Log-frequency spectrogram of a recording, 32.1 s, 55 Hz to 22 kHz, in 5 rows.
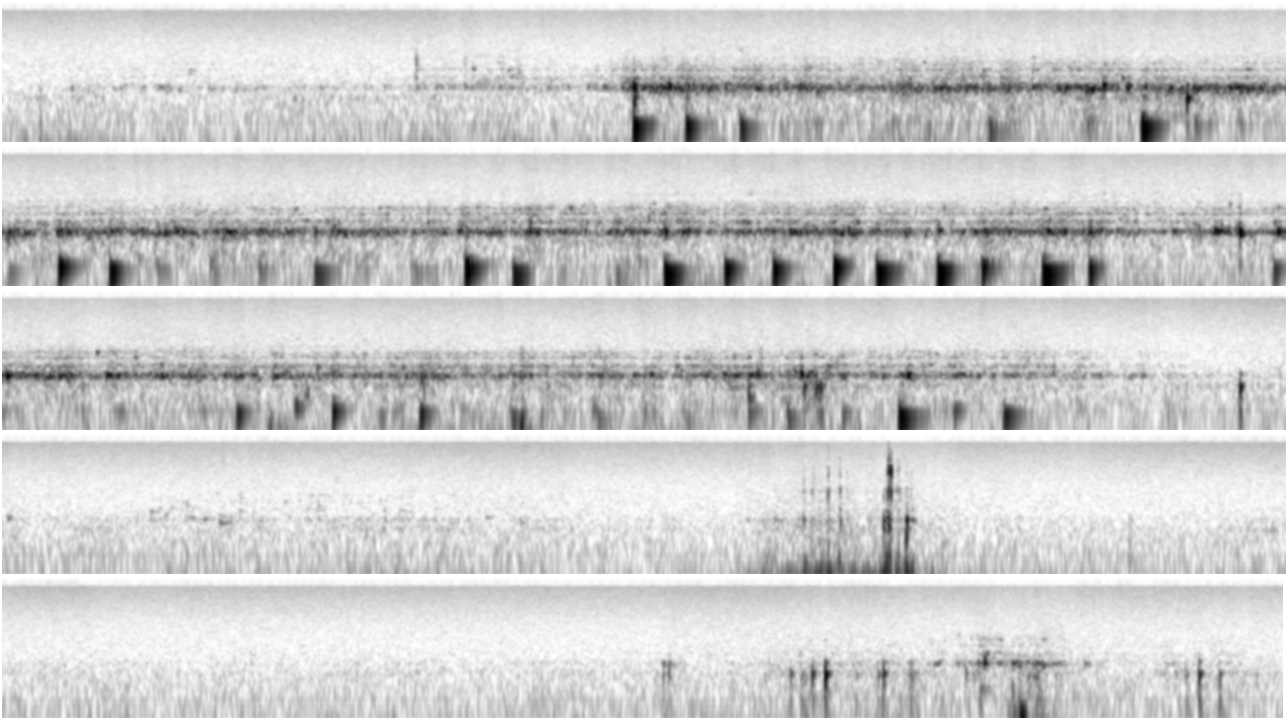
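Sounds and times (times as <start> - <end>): muffled underwater hum: 3.2 - 18.1.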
